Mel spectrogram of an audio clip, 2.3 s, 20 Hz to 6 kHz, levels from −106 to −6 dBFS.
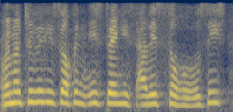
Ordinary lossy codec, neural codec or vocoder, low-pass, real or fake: none; codec, 16 kHz in and 24 kHz out, 0.4 kbps, LongCat-Audio-Codec, two codebook decoder; 5.4 kHz; fake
